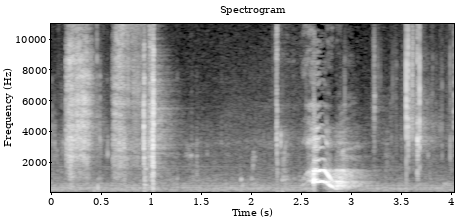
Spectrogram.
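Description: Close-up wet chewing and biting of a sauce-covered boiled shrimp in the first second. About two and a half seconds in comes a brief high vocal sound sliding down in pitch, the loudest sound, followed by a few small clicks.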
